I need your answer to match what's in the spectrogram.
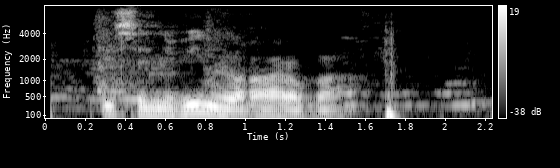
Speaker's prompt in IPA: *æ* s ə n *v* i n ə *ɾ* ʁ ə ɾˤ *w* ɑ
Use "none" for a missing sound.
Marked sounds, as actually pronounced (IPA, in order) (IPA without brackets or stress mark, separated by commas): i, v, l, v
